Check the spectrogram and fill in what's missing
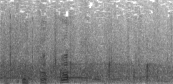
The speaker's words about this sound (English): All right. Yes. Round of applause.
